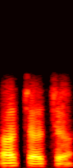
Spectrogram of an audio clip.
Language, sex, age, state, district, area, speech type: Bengali, male, 18-30, West Bengal, Kolkata, urban, conversation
